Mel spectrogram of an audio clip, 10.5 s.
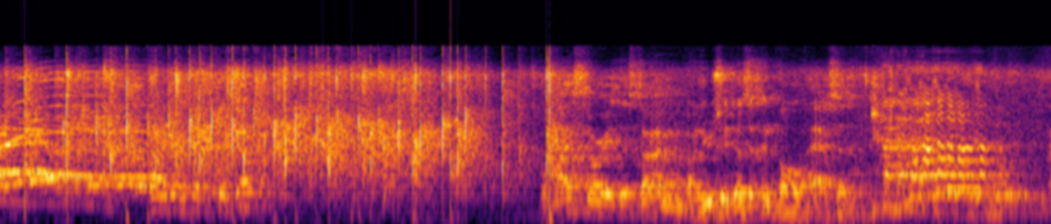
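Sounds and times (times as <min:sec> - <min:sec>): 
person cheering: 0:00.0 - 0:02.0
audience applause welcoming a performer from Illinois: 0:00.0 - 0:05.9
speech: 0:05.4 - 0:10.4
laughter: 0:08.7 - 0:10.4.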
